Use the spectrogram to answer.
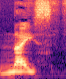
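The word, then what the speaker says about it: gneiss: is nice it's pronounced nice as a silent G at the beginning of it there you go okay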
